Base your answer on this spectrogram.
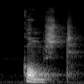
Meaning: arrival
- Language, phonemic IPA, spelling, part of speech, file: Dutch, /kɔmst/, komst, noun, Nl-komst.ogg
